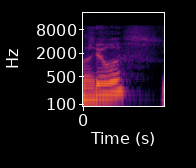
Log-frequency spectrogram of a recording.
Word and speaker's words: homunculus: People were conducting experiments to see what would happen, to try to create life, with a homolecus, or am I pronouncing that correctly? – Homunculus? – Yes.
